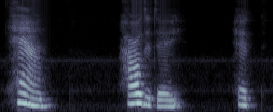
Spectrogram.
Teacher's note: Spelling system of glottal, fricative, voiceless.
